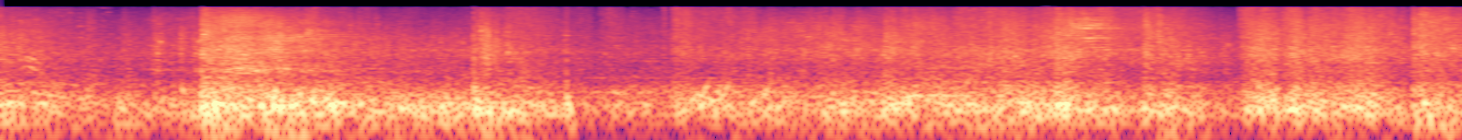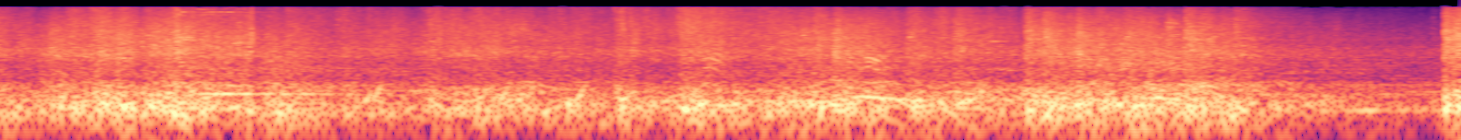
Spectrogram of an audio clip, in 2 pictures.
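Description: Spells and fire blasts crackle and boom in quick bursts.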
